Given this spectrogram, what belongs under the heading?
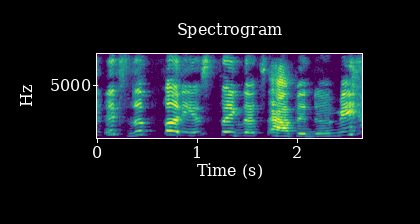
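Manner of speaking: talking through giggles; giggling elephant. Acted. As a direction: laugh while saying it. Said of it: "He began to giggle".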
